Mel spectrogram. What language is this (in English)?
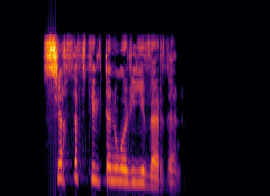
Kabyle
